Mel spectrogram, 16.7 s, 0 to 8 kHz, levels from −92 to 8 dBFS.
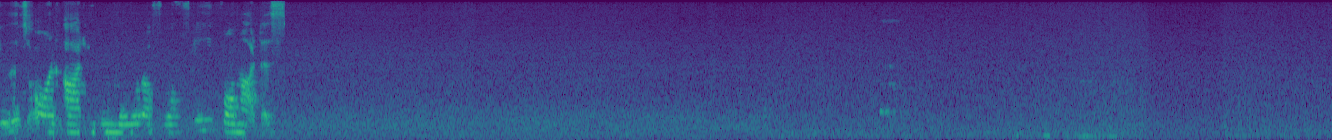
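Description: From 0.0 to 3.17 s the talker's speech sinks by as much as about 15 dB for nearly the whole stretch, and a shorter dip of about 10 dB, lasting around 0.15 s in total, hits between 3.59 and 4.12 s. This is speech suppressed in double talk, likely caused by the echo canceller mistaking near-end speech for loudspeaker echo while both sides spoke and attenuating everything. On a waveform the envelope shrinks abruptly. On a spectrogram the harmonics fade as a block, thinning toward the top of the band, which ends at 8 kHz on this G.722 call path.

Overlapping that dip, from 3.78 to 5.63 s and again from 6.72 to 9.06 s, a faint second voice sits about 35 dB below the talker. A 40 ms scrap at 9.56 to 9.6 s reaches about 30 dB down. This is the other side's voice leaking through, likely residual echo from the loudspeaker that the canceller did not fully remove. A spectrogram shows weak, separate harmonic traces between or beneath the main speech, and on a waveform it is only a low ripple.

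At 14.81 to 14.87 s a final 70 ms suppression drops the speech by about 10 dB. On a waveform it shows as a brief notch in the envelope, and on a spectrogram as a narrow vertical gap across the harmonics.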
